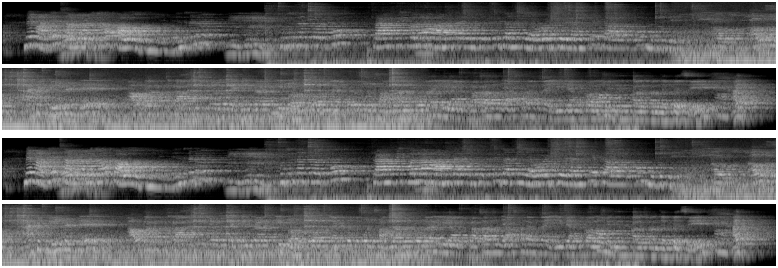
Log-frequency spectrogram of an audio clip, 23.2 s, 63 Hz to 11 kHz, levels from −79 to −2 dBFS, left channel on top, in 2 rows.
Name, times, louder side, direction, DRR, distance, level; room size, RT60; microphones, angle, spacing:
voice 1, 0.0-3.1 4.1-5.2 5.6-10.5 20.5-20.8 22.3-22.6, right 1 dB, 60° right, -6 dB, 0.5 m, -29 dB
voice 2, 0.8-1.4 3.3-4.1 6.2-6.4 10.6-22.7, right 1 dB, 30° right, -6 dB, 0.8 m, -30 dB
sound 1, 3.9-21.2, equal, 5° left, 0.5 m, -37 dB
sound 2, 10.0-18.0, left 1 dB, 90° left, 0.8 m, -34 dB
6.2 x 2.6 x 2.6 m, 2.2 s
head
